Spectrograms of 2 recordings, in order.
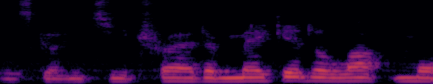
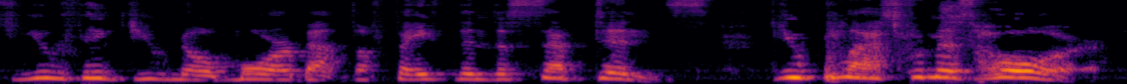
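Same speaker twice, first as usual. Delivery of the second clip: full-volume, shrill, very loud scream; 8 semitones higher, 11 dB louder than usual. Narrating a game, voicing Stanipo as he turns and sees Fisher sleeping: Stanipo screaming. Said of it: "and he's like, / waiting to hand, waiting hand and foot on all of you blasphemous idiots. / are his his hand is shaking".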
